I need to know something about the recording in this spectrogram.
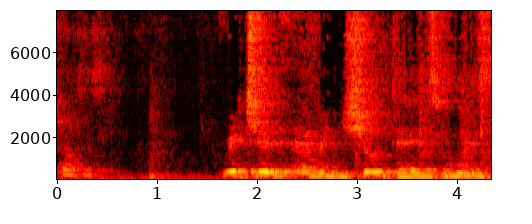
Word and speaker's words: Schultes: Now later in the book, there's, I may be mispronouncing Professor Schultes. No, that's right, Schultes.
